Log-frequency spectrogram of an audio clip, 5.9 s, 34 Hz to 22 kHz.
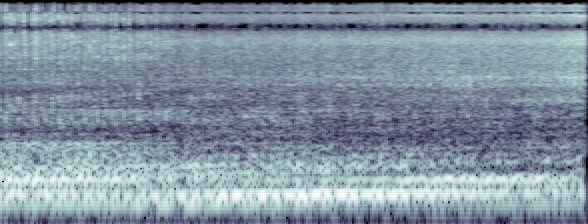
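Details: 1988 Chevy Camaro IROC-Z V8 after replacing lifters that would not stay pumped up and caused lifter noise: steady, low idle with even firing pulses and no top-end ticking or tapping; normal idle.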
